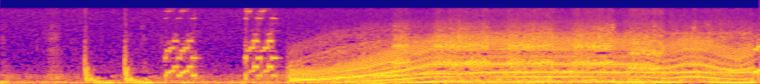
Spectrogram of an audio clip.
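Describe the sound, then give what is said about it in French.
Racing cars in a video game race: a few short electronic beeps and thuds, then a loud engine whine that rises in pitch and holds steady at a high drone. “Je vous rappelle que sa voiture, c'est la bleue, tandis que celle de Laurent le testeur, c'est la rouge.”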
